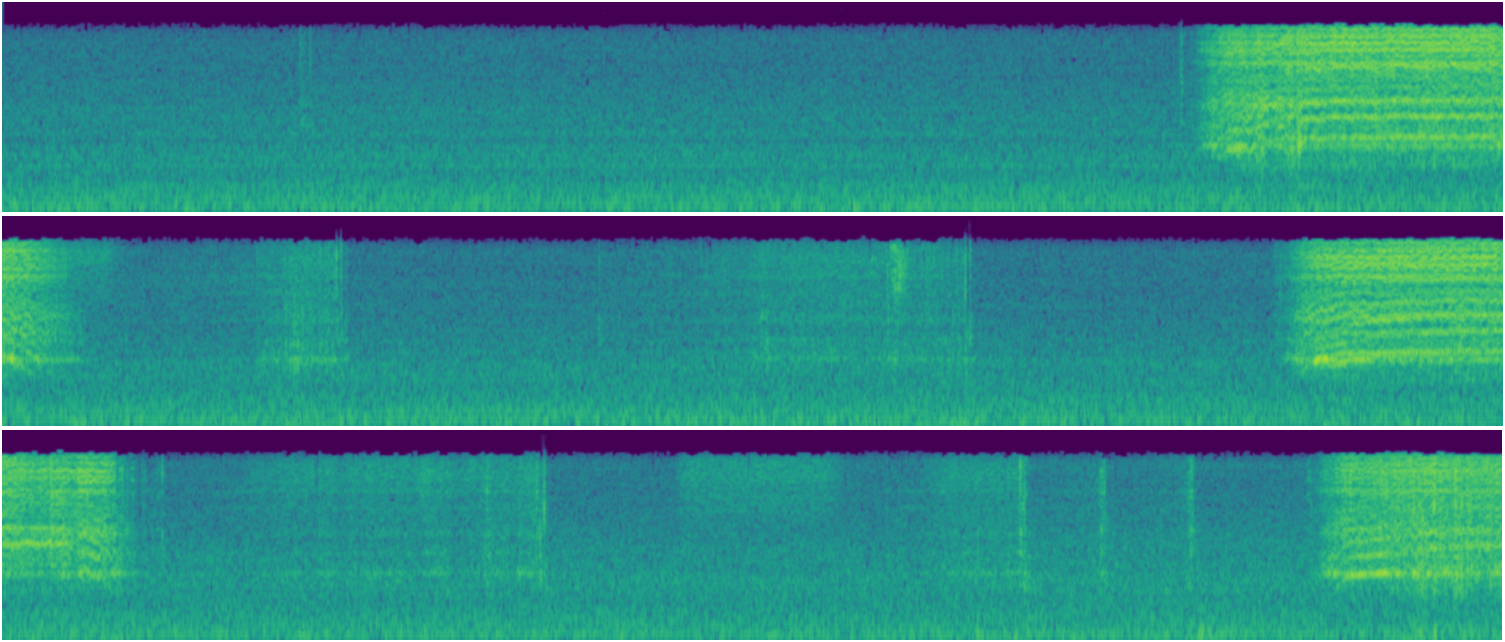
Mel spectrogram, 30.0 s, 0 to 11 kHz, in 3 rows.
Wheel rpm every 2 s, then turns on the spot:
0, 0, 0, 10, 140, 20, 0, 10, 0, 100, 50, 10, 0, 0, 80.
14-16 20-24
